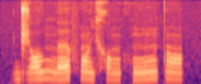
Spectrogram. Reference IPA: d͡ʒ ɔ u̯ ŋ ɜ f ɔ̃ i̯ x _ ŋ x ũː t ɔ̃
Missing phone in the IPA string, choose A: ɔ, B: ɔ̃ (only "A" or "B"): A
